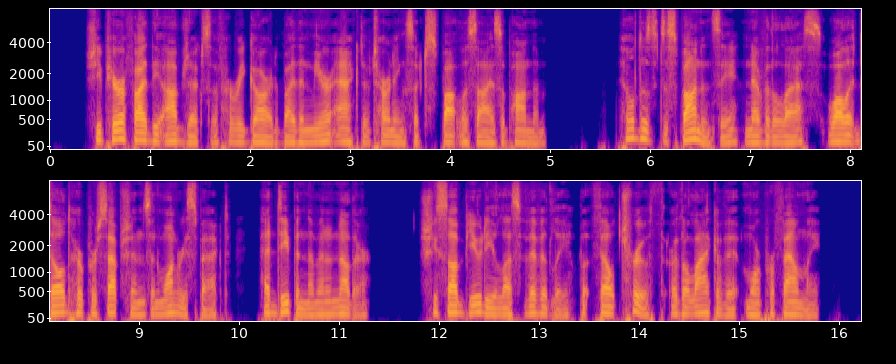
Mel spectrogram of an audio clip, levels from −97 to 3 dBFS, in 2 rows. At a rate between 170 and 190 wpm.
Yes: average, 180 wpm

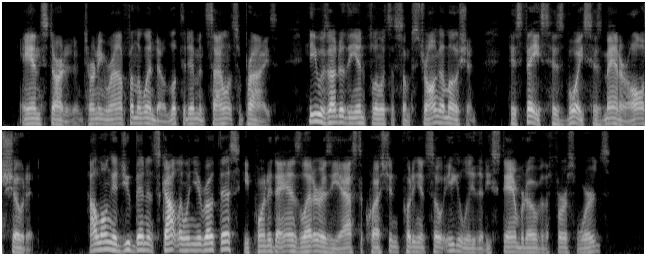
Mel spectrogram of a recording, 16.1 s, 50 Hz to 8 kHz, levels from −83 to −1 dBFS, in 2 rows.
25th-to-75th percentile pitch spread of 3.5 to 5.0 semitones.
Yes: average, 4.0 semitones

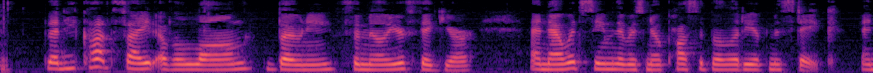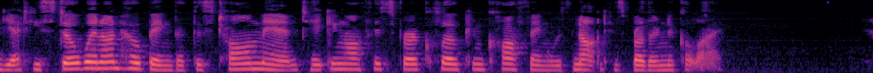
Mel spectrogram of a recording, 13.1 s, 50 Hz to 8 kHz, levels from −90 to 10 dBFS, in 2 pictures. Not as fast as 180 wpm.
No: average, 195 wpm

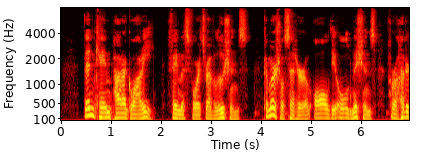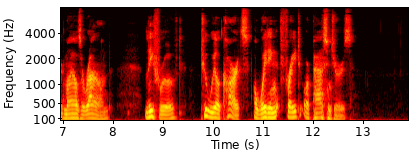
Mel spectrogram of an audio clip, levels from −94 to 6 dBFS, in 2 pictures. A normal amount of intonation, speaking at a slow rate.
Yes: average, 3.9 semitones; slow, 120 wpm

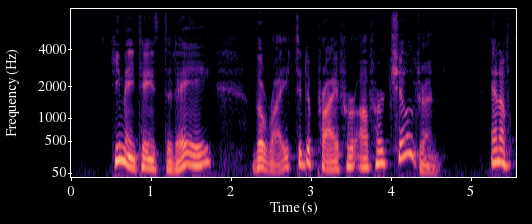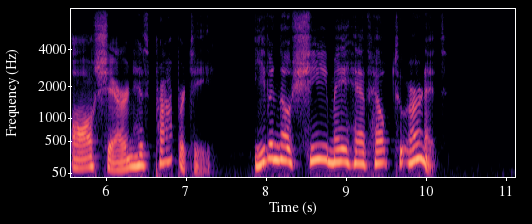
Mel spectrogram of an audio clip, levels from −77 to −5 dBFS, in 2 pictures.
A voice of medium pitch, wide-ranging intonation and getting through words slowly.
No: medium, 150 Hz; wide, 7.6 semitones; average, 145 wpm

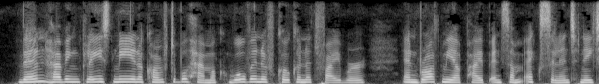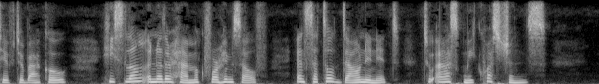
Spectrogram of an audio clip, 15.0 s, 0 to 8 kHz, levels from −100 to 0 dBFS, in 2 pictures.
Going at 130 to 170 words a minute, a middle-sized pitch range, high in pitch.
Yes: average, 150 wpm; average, 3.1 semitones; high, 225 Hz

